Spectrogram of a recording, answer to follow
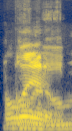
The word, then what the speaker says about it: Blum: Bloom. Name 2 of And the it's films pronounced Blum.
